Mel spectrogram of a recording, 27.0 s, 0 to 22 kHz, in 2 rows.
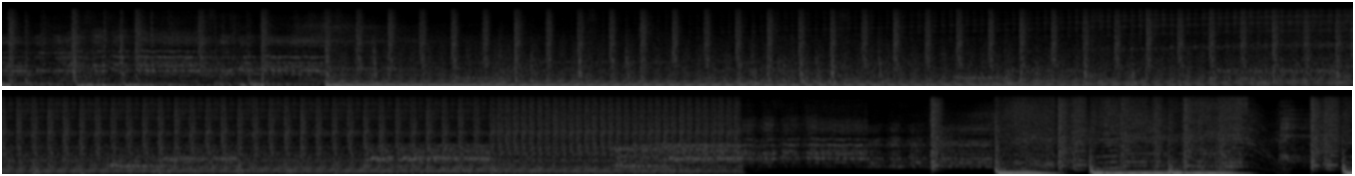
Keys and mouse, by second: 4.7 Tab, 5.3 Tab, 8.6-10.6 drag, 10.6-13.6 middle drag, 13.6 click, 14.5 Tab, 15.1 z, 16.9 Tab, 17.4 z, 17.9 a, 21.8 ctrl+r, 24.3 z, 25.7 ctrl+e.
